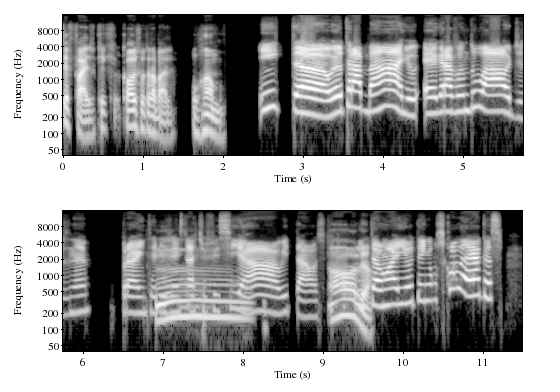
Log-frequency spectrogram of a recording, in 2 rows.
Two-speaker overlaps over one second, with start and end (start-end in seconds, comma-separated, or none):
6.9-8.2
